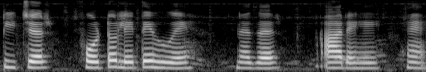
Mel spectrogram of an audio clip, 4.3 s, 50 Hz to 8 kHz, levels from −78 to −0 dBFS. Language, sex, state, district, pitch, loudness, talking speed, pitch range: Hindi, female, Himachal Pradesh, Shimla, 230 Hz, -17 LUFS, 110 wpm, 220-245 Hz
